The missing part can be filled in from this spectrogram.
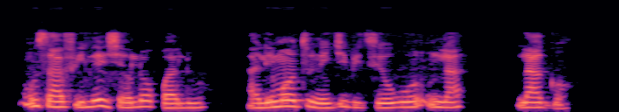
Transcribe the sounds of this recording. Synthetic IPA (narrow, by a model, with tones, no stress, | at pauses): mo˧sa˧fi˧le˦i˦˨ʃɛ˧ɔ˧lɔ˦˨k͡pa˨lu˨˧˦ | a˨le˨˦mɔ̃˦tu˦˨nĩ˨˦d͡ʒi˦˨bi˨ti˨o˧wo˦n̩˦la˦ | la˦ɡɔ̃˨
